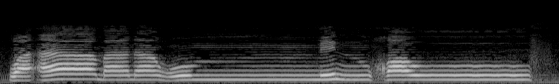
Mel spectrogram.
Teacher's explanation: وآمنهم میم ساکن ہے، اس کے بعد میم متحرک، یہاں ادغام ہوگا غننے کے ساتھ. من نون ساکن کے بعد خا آ رہا ہے جو حروف حلقی میں سے ہے، لہذا یہاں اظہار حلقی ہوگا.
